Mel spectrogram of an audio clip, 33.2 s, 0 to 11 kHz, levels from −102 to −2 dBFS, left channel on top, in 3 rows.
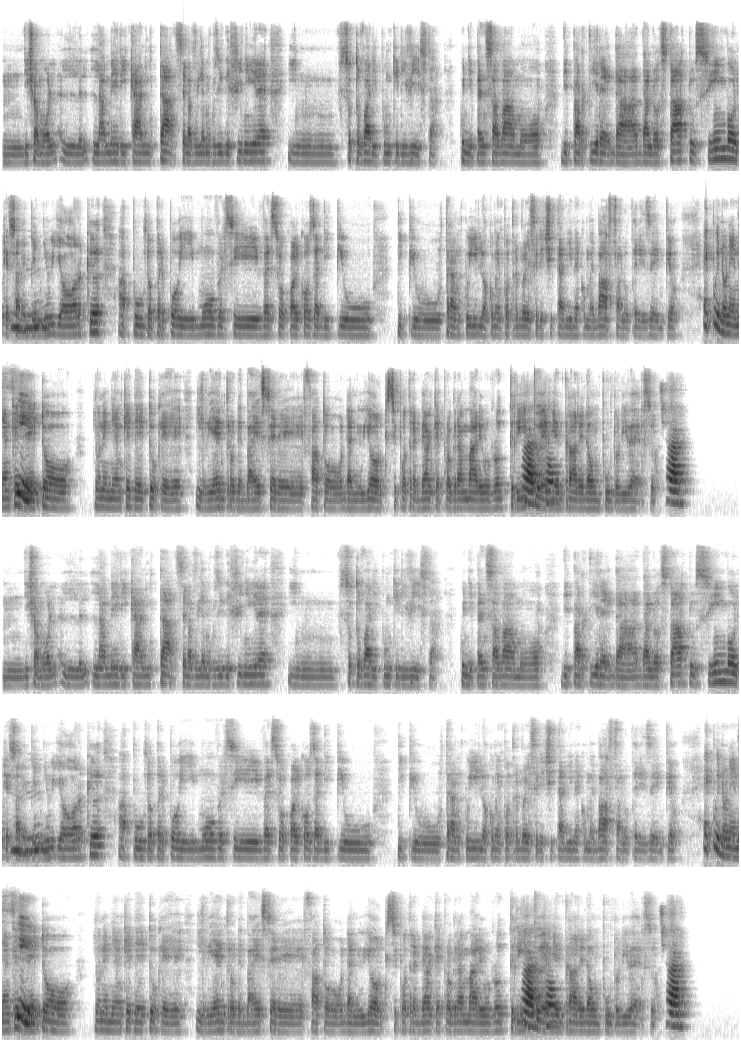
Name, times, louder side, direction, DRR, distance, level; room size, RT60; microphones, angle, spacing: voice 1, 0.0-6.5 6.9-23.1 23.5-32.0, left 3 dB, 55° left, 1.0 m, -37 dB
voice 2, 11.2-11.7 22.3-22.6 29.9-30.4 32.1-32.4, equal, ahead, 0.7 m, -25 dB
13.5 x 5.1 x 2.4 m
head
